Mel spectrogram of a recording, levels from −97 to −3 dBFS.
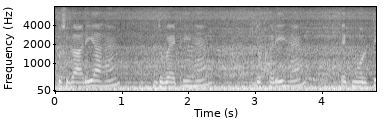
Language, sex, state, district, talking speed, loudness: Hindi, male, Madhya Pradesh, Katni, 135 wpm, -15 LUFS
